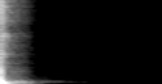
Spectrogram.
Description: taiko-soft-hitclap.ogg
